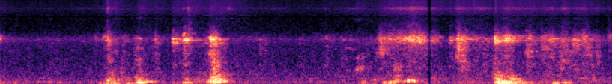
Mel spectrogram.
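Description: Quiet, intermittent off-microphone voices and movement noises in a large hall, in two short spells, with a single click a little before six seconds in.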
